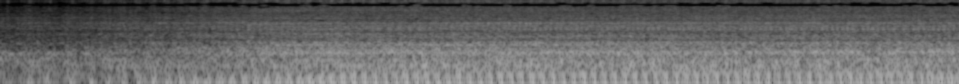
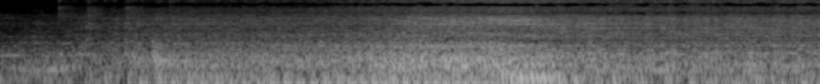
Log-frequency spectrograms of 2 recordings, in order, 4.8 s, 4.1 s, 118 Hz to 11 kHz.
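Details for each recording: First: Honda Beat injection scooter with a bored-up engine, after a CVT service in which the rollers and clutch linings were cleaned because it had sounded rough. A steady, even idle thump with no rattle; the CVT now sounds smooth and normal. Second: Honda Beat fuel-injected scooter bored up to 130cc with stock exhaust, started and revved: uneven, gravelly rumble swelling with engine speed; CVT sounds rough and is to be opened and cleaned, cause suspected, not confirmed.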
